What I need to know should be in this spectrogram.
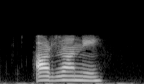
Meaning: worthy, worth, deserving
- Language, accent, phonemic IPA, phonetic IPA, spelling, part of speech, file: Armenian, Eastern Armenian, /ɑɾʒɑˈni/, [ɑɾʒɑní], արժանի, adjective, Hy-արժանի.ogg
